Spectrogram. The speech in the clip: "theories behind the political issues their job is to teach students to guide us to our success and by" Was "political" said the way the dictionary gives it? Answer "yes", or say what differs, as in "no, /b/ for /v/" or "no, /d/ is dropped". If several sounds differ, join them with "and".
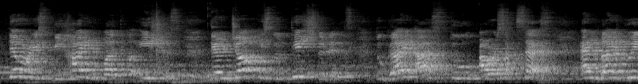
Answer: no, /k/ is dropped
